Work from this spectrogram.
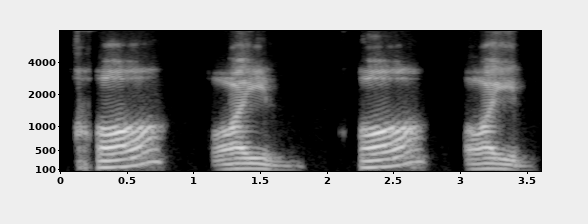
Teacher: bahagian permulaan lidah bersama langit berdaging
